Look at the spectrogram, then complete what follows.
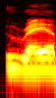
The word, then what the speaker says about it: Urrea: do i have that do i have the pronunciation on that right uh it's it's urea but yeah that's that's right with me i'm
